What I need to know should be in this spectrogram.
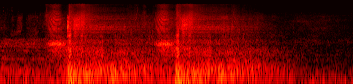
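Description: Magic blasts whoosh and rumble.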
